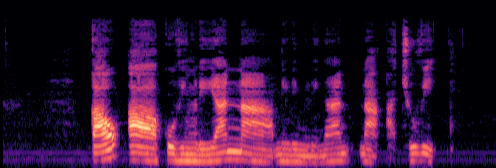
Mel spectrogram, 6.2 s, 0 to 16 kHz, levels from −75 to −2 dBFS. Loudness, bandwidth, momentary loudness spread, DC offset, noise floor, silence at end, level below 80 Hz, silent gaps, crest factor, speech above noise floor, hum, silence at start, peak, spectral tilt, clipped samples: -17 LUFS; 11.5 kHz; 15 LU; under 0.1%; -58 dBFS; 0.8 s; -52 dBFS; none; 18 dB; 41 dB; 60 Hz at -45 dBFS; 1.15 s; 0 dBFS; -4.5 dB/octave; under 0.1%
